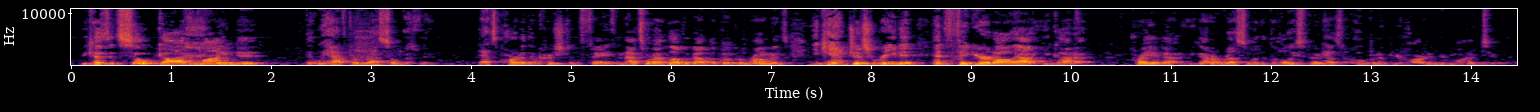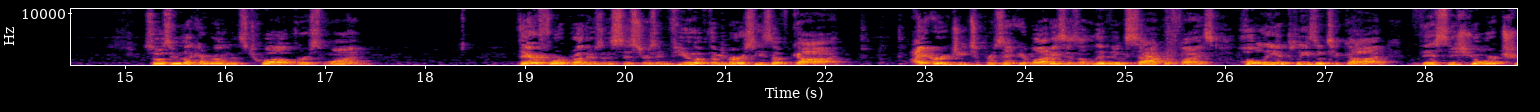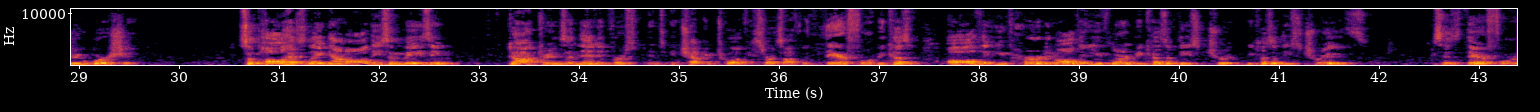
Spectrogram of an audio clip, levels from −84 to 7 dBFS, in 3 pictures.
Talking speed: 205 wpm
